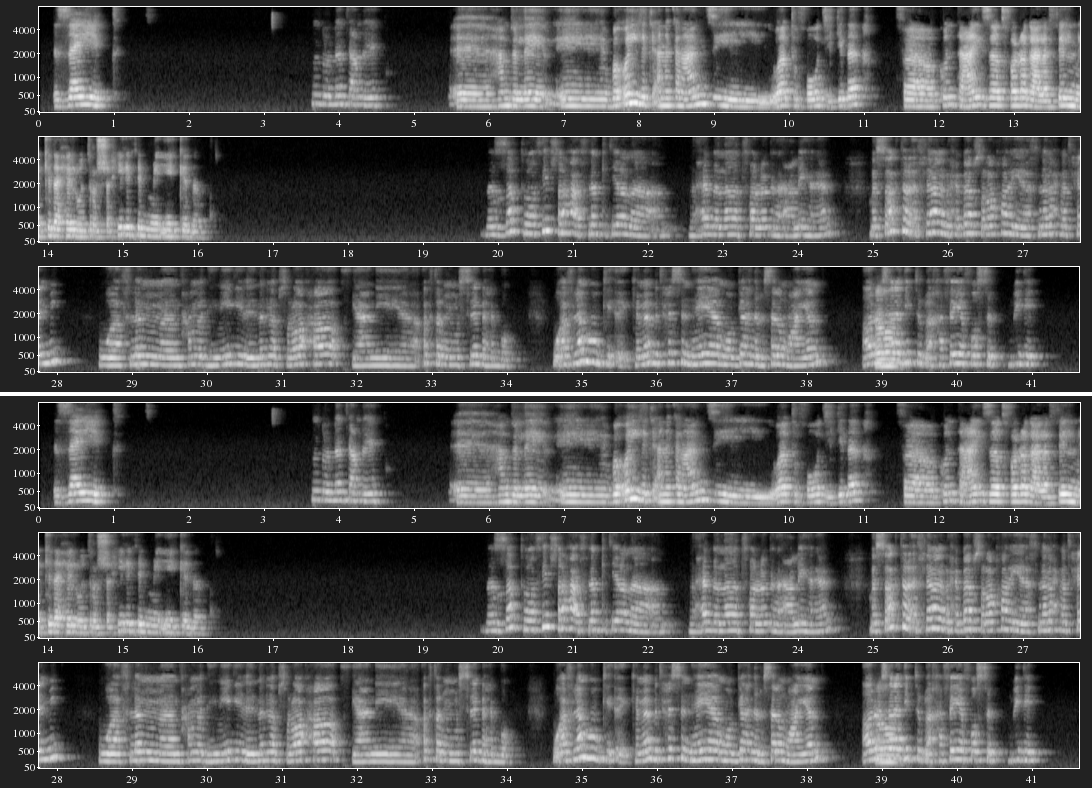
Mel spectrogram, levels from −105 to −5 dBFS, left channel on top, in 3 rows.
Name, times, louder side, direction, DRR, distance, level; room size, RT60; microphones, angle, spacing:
voice 1, 0.2-0.9 5.5-11.1 11.5-16.1 38.9-39.2, left 2 dB, 60° left, 0.5 m, -22 dB
voice 2, 3.6-4.5 19.8-24.5 24.9-28.0 28.6-34.0 34.6-38.2 38.7-41.0, right 1 dB, 40° right, 0.7 m, -29 dB
2.6 x 2.5 x 2.5 m
head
